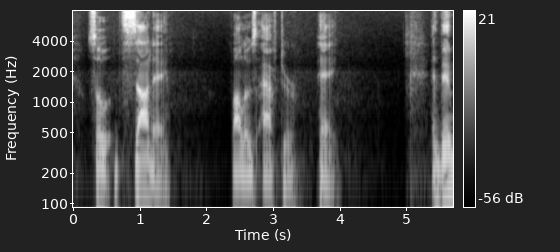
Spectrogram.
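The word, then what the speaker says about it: tsadi: The next letter is called zade. Zade. And you should recall that zade is one of those unique sounds because it's a ts that's blended together or a tz that's blended together.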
